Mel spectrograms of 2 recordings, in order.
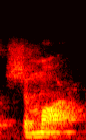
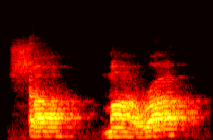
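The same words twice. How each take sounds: First: "Shamar" said as one smooth word; correct pronunciation. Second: Slow, "Sha Ma Ra" split into three stiff beats; wrong choppy syllables. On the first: Teacher giving the right reading. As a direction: flow "Shamar" together. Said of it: "then you know it's". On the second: Teacher showing the wrong reading. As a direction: chop "Sha Ma Ra" apart slowly. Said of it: "and you say". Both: Shown as a demonstration.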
